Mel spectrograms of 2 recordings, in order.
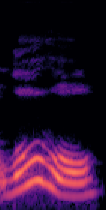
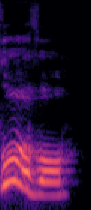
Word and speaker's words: Louisville: You know, Louisville is home too. Now, that's another thing. How do you pronounce? It's Louisville, not Louisville. We say Louisville.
